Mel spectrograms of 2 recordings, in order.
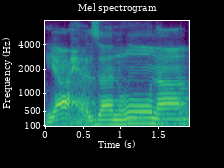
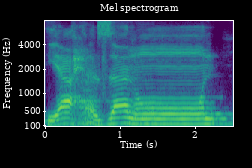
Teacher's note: ولا ہم، یا حا زبر یا، زا زبر زا، یا حزا، نون واو پیش نو، یا حزنو، نون زبر نا، یا حزنونا، زا کو ہم سیٹی کی آواز دے کر کے پڑھیں گے اور سختی کے ساتھ پڑھیں گے، یحزنون، تو ہم نون کو جو ہے ساکن کر دیں گے، اور یہاں پر جب وقف کریں گے تو وقف بالاسکان ہوگا، اور مد جو ہوگا وہ مد عارض ہوگا۔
